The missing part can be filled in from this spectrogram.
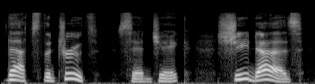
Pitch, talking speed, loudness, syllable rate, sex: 180 Hz, 135 wpm, -18 LUFS, 2.8 syllables/s, female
